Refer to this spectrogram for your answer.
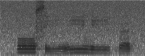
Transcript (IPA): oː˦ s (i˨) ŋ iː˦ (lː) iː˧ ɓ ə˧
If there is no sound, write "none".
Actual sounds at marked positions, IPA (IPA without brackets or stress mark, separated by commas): iː˨, l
